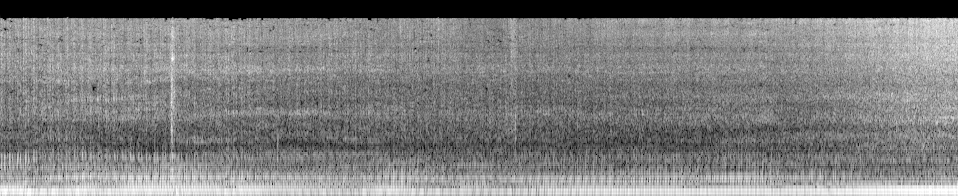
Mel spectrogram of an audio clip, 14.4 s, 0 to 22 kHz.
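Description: BMW E53 X5 4.4i's V8 engine idling steadily after a jump start, its level easing slightly in the middle and building again near the end.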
